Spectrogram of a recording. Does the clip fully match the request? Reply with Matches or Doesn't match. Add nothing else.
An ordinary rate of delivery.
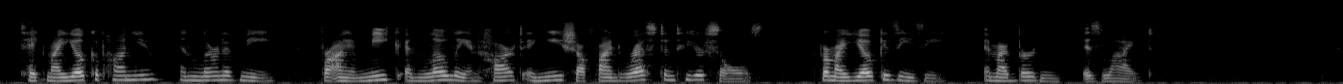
Matches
